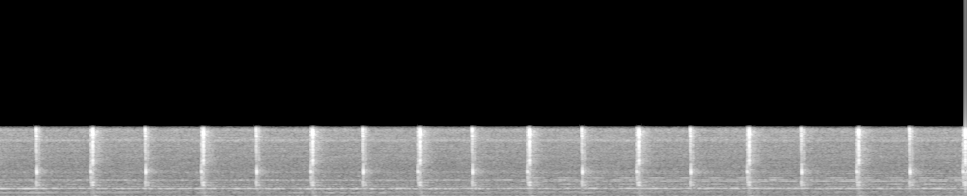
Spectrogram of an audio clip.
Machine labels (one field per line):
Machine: valve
